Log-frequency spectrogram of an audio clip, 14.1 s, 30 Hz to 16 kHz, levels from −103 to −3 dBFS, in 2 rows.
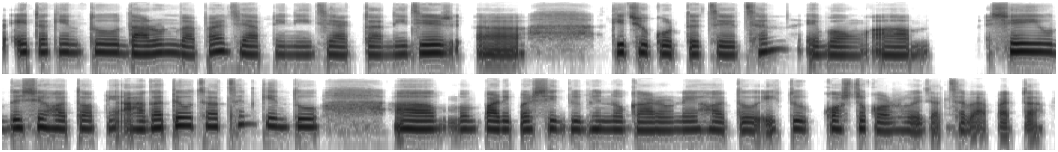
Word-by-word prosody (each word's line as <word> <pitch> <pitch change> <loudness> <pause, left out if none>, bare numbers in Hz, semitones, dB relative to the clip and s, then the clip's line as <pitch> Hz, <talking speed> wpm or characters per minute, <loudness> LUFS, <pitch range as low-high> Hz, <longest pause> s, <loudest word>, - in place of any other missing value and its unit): এটা 210 0 0
কিন্তু 210 0 -2 0.2
দারুণ 185 +2 +3
ব্যাপার 170 +6 0
যে 190 - 0
আপনি 175 0 -11
নিজে 170 +1 -7
একটা 170 - -5
নিজের 195 +3 +3 0.3
আ - - 0 0.8
কিছু 205 0 +3
করতে 180 -1 +1
চেয়েছেন 175 +6 -1 0.3
এবং 170 -1 0 0.3
আ 170 - 0 0.7
সেই 220 -1 +7
উদ্দেশ্যে 215 +3 +3
হয়তো 200 0 0
আপনি 205 - -7 0.2
আগাতেও 215 +6 +4
চাচ্ছেন 240 +4 -1
কিন্তু 235 -1 +2 0.7
আ - - +6 0.3
ম - - -5 0.2
পারিপার্শ্বিক 190 +1 +2
বিভিন্ন 190 0 -1 0.2
কারণে 175 +1 0
হয়তো 175 -1 -1 0.2
একটু 195 +2 -3 0.2
কষ্টকর 195 -3 +1
হয়ে 175 - -1
যাচ্ছে - - -7
ব্যাপারটা। - - -4
195 Hz, 140 wpm, -22 LUFS, 175-210 Hz, 0.8 s, সেই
